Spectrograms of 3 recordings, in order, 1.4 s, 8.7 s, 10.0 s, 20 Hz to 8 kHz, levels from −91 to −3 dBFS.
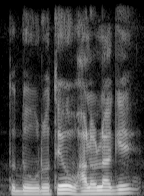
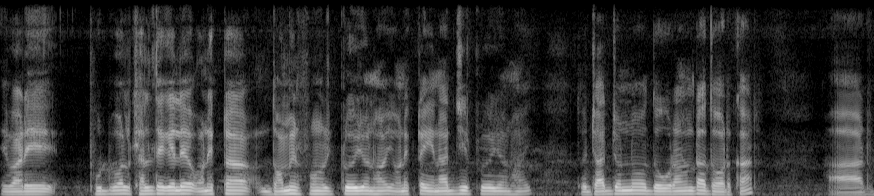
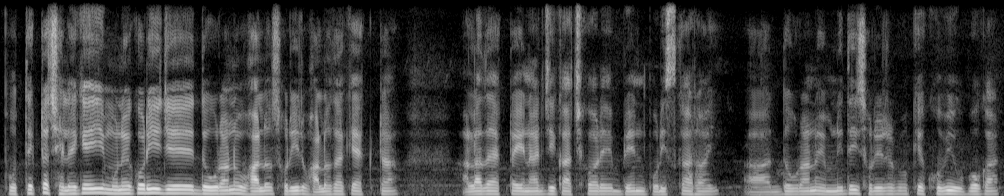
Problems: constant background noise, background conversations at intervals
